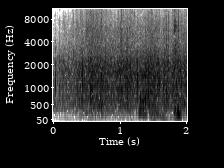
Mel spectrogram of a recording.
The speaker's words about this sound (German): Und ich sage das nicht nur, oder ich sage das überhaupt nicht, um hier ein bisschen Beifall zu kriegen oder den Kindermitarbeitern gut zu tun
